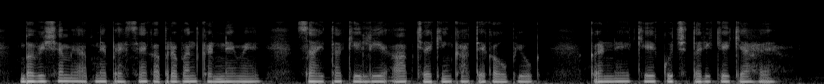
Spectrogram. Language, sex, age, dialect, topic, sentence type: Hindi, male, 18-24, Hindustani Malvi Khadi Boli, banking, question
